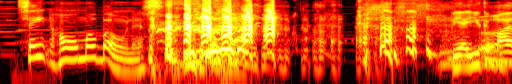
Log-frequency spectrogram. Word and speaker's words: Homobonus: I was like, "Well, it's got to be pronounced like hobbonus or something like it can't be pronounced. Homobinous." But we put it in like a pronunciation thing. And and I'll never forget the little robot sang back Saint Homobonus.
